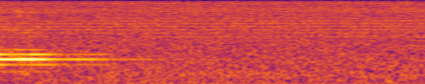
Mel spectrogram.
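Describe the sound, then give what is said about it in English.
A short electronic notification chime, signalling tech support joining a live online broadcast, sounds once at the very start, a couple of soft tones, then fades into a steady low hiss. No one speaks. “that chime that you all keep hearing, that's actually tech support with Blog Talk”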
